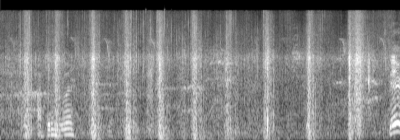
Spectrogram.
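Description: Cypress mulch poured out of a plastic bag: the bag crinkles and the mulch falls in a run of irregular rustles and crackles.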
